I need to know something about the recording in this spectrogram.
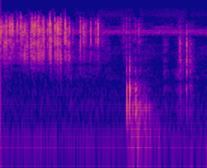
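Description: Dice rattle and clatter for about a second, rolled by a player during a role-playing game, then a dull knock and a few scattered clicks as they settle on a hard tabletop, moderately loud with no voices.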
